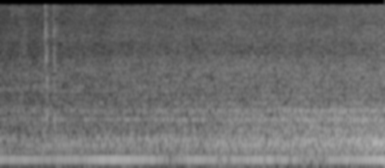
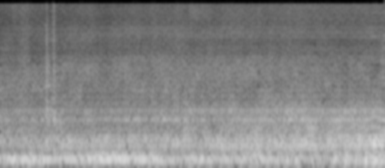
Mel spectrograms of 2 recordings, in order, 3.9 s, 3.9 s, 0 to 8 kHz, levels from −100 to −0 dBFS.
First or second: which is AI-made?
second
